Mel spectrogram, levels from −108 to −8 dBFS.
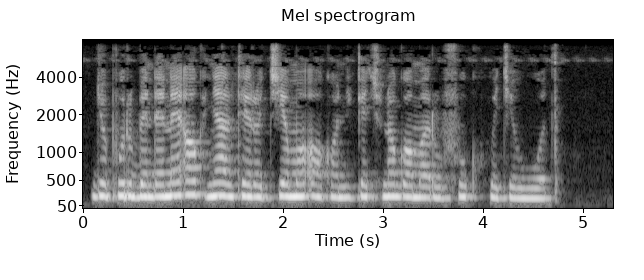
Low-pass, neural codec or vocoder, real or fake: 7.2 kHz; none; real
